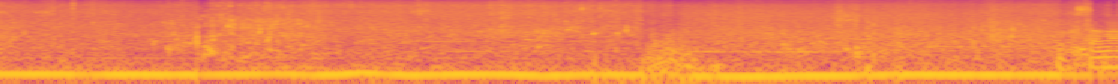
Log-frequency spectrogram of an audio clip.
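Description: Strong wind roaring over the sea on a boat, buffeting the microphone in a loud, constant blast, with waves and water motion beneath and brief gusting surges.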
